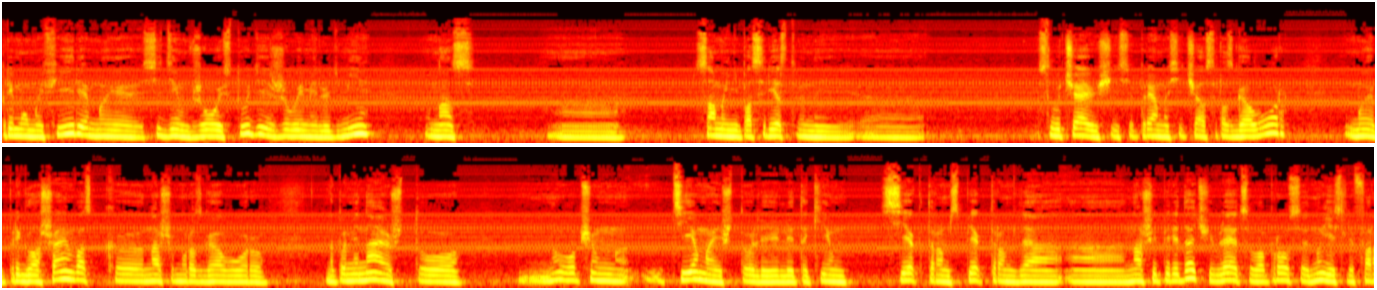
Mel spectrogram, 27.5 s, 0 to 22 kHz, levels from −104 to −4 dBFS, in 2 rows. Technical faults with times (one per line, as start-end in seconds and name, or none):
0.00-27.46 timecode bleed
